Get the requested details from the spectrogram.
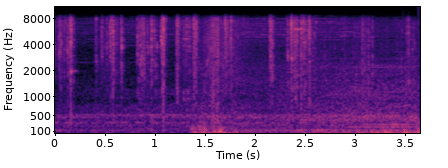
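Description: An energy gun fires in crackling bursts.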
